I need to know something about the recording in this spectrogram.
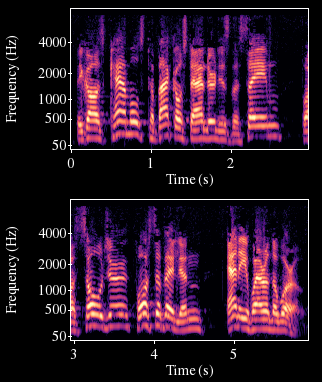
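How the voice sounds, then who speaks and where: High, animated American male radio announcer. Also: moderate pace. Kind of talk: 1940s radio advertisement, scripted dramatic narration. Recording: dull 1940s radio recording.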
